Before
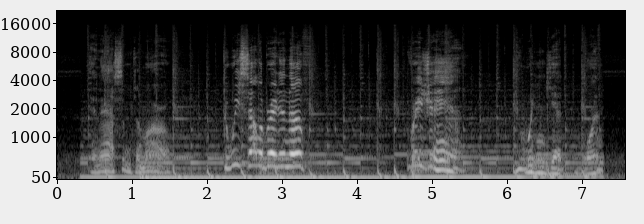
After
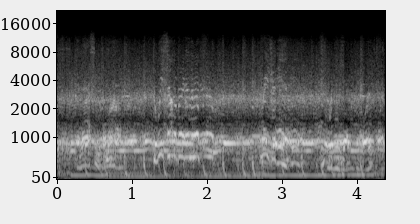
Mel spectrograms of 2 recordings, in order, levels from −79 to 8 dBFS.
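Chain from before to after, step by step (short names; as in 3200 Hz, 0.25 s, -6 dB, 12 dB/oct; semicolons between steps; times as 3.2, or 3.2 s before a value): delta modulation 32 kbps, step -29.5 dBFS; double band-pass 860 Hz, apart 1.5 oct; on a send: echo 0.341 s -12.5 dB; on the sum: chorus voices 4, 0.33 Hz, delay 12 ms, depth 2.3 ms; in parallel at +2 dB: compressor, threshold -45 dBFS, peak gain reduction 20 dB; on the sum: tilt shelf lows +3.5 dB, about 810 Hz; speed mistake 45 rpm record played at 78 rpm; maximiser +24 dB; record warp 78 rpm, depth 100 cents; gain -1 dB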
